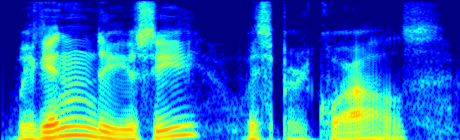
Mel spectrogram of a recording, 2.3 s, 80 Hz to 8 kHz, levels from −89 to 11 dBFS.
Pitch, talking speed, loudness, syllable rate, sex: 120 Hz, 155 wpm, -19 LUFS, 5.2 syllables/s, male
